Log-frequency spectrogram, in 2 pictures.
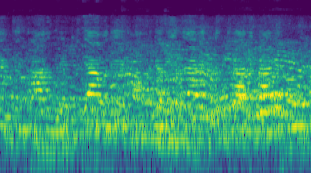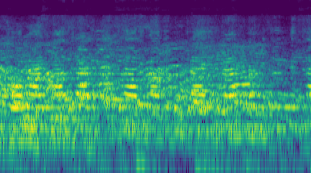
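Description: Indistinct voices of several people talking over one another, with the echo of a large room.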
